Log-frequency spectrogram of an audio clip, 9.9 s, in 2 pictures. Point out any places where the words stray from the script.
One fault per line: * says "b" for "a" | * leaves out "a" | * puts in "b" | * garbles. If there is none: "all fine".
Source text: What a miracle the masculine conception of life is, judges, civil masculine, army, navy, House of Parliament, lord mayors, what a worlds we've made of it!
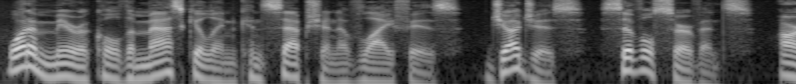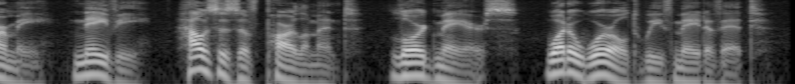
* says "servants" for "masculine"
* says "Houses" for "House"
* says "world" for "worlds"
